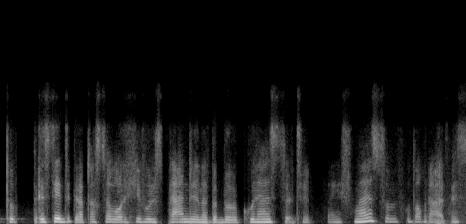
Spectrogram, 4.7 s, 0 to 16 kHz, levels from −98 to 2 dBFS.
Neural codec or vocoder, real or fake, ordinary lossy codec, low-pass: codec, 16 kHz, 0.5 kbps, X-Codec, HuBERT features, trained on general audio; fake; Opus, 16 kbps; 7.2 kHz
